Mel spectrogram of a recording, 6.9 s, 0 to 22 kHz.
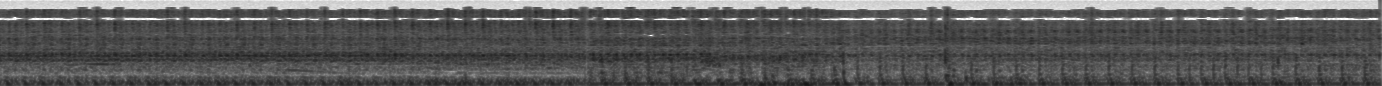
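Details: Harbor Freight Predator 670 22 HP V-twin in an EzGO Workhorse golf cart, after turning the carburetor idle adjustment down further (from about 1800 rpm warm): steady, even fast idle at 1100–1300 rpm per tachometer, settling slightly higher midway; smooth, correctly set idle.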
